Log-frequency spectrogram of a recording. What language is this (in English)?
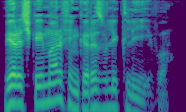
Russian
